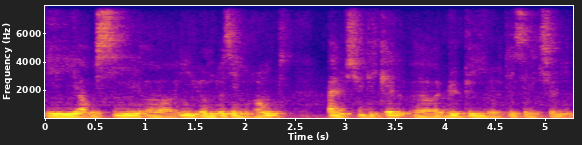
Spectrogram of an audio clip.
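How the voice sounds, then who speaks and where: Audible room echo and noticeable background noise fill the recording. A man speaks at a moderate pace and medium pitch with monotone, flat intonation. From Guinea. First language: Pular (speaking French). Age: young. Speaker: youth envoy. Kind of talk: interview. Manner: halting.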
